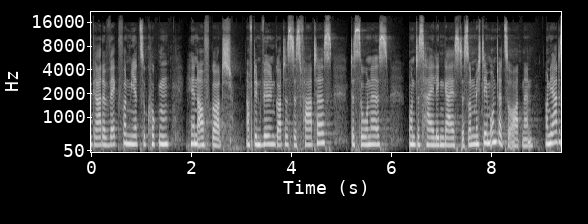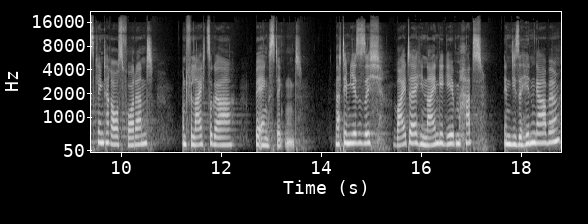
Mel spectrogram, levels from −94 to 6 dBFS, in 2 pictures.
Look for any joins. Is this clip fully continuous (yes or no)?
no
